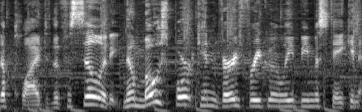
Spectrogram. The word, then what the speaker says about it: Mosport: Mostport, yes, it's pronounced Mosport and not Mosport, has a long history behind it, dating back to 1958.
